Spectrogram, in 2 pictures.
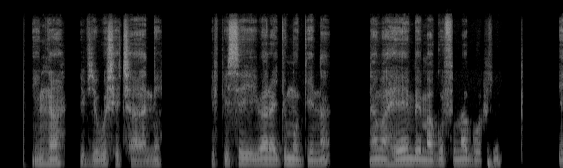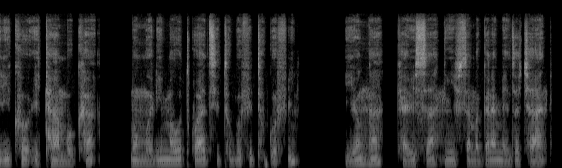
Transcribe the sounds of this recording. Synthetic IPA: ḭŋ̥a | ivjuːβuʃe̞t͡ʃaːne̞ | ifise̞iβaɾaɾɟumuɡina | namaɦe̞ːmbe̞maɡufimaɡufi | ɾikʰo̞ʔitʰaːmbukʰa | mumuɾimawutwaːt͡sitʰuɡufitʰu̥ɡ̥ufiː | jo̞ŋ̥a | kʰaβisaŋ̥iifi̥samaɡaɾame̞ːzat͡ʃaːn̥e̞

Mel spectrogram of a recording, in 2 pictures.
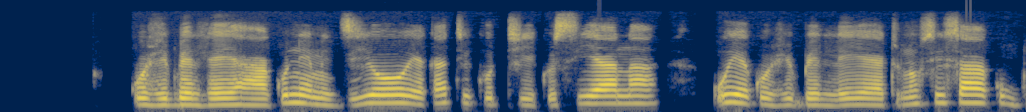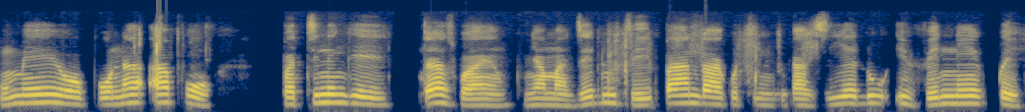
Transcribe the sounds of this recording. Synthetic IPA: kuʐibʱe̞ɮe̞jakune̞mid͡zijo̞jakatikutʰikusijana | uje̞kuʐibʱe̞ɮe̞jatino̞sisakuɡʱume̞jo̞po̞naʔapo̞ | patine̞ŋɡe̞ | ttazwaɲamad͡ze̞ɗud͡zeipandakutiŋɡazije̞ɗuʔivʱe̞ne̞ːkwe̞

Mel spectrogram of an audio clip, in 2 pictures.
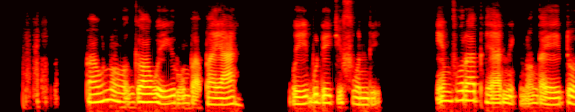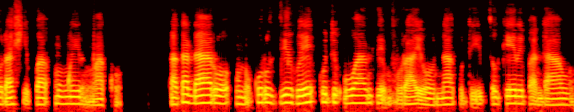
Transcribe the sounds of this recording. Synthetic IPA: pauno̞ŋɡewawe̞iɾumba̰pajani | we̞iɓuɗe̞t͡ʃifuːndi | iɱvuɾapʰaja̰niinʔo̞̰ŋɡa̰jaito̞rʔaʃḭkwamumweirḭmwaːko̞̰ | rakaɗaro̞uno̞̰kuɾud͡zirwe̞kutiʔuwanze̞̰ɱvṵɾajo̞nakutḭːd͡zo̞ke̞ɾe̞pa̰ndaːu

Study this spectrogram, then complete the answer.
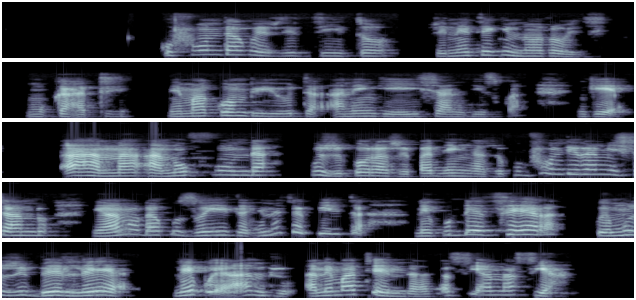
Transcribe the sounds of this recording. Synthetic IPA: kufundakwe̞ʐid͡zid͡zo̞ | ʐ̥ine̞te̞kino̞lo̞d͡ʒi | mukati | ne̞mako̞mbjuta̰ʔa̰ne̞ŋɡe̞iʃandiːswa̰ŋɡe̞ | anaʔano̞funda | kuʐiko̞ɾaʐe̞paɗe̞ŋɡaʐe̞kup͡fundiɾamiʃando̞jaːno̞ɗakuzo̞itaʔine̞t͡ʃe̞kuita̰ne̞kuɗe̞t͡se̞ɾa | kwe̞muʐibʱe̞ɮe̞ja | ne̞kwe̞̰a̰ntʰua̰ne̞matʰe̞ndaːkasijanasijaːna

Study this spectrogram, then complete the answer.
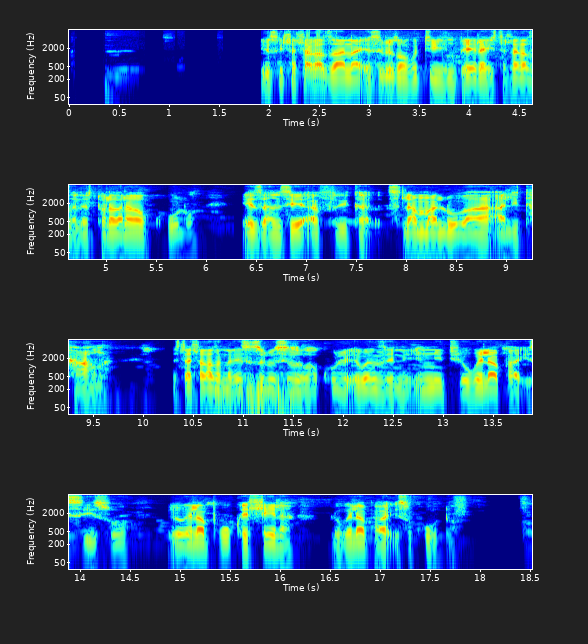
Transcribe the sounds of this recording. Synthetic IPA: isiɬaɬaɣazana̰ʔḛsiβizwauɣutʰijimpʼɛlajisi̥ɬaɬaɣazanaesi̥tʰɔlaɣalaɣakʰulu | ɛ̰zant͡sʼijɛʔa̰frikʰa̰silamaluβaa̰litʰaːŋa | isiɬaɬaɣazanalesisilwusizɔɣakʰulṵʔɛ̰ɣwɛnd͡zʱenḭʔḭmitʰijɔɣwɛlapʰaʔisisɔ | jɔ̰ɣwɛlapʰuɣukʰwɛɬɛla | lɔɣwɛlapʰaʔḭsixuːd̥ʱɔ

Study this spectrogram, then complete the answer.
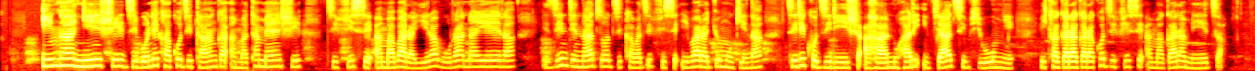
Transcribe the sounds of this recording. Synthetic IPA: iŋ̥aɲiːnʃiziβo̞ne̞kako̞zitʰaːŋɡaʔamatame̞ːnʃi | z̥ifise̞ʔamaβaɾajiɾaβuɾanajeːɾa | iziːndin̥azo̞zikʰaβazifise̞ʔiβaɾaɾɟumuɡinaz̥iɾikʰo̞ziɾiːʃa̰ʔaɦaːn̥huhaɾiʔivjaːt͡sivjuːmɲe̞ | βikʰaɡaɾaɡaɾako̞zifise̞ʔamaɡaɾame̞ːz̥a̰

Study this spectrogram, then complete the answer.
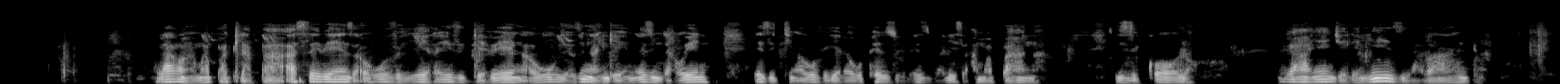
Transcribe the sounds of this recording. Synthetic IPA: lawaŋamab̥ʱaɡ̥ɮlab̥ʱaa̰sɛβɛnd͡zʱa̰ʔuɣuviɣɛlaiziɡ̥ʱɛβɛŋa̰uɣuzɛziŋaŋɛniezindʱaweniezid̥ʱiŋauɣuviɣɛlauɣupʰezulueziβalisa̰ʔːmab̥ʱaŋa | izikʼɔlɔ | ɣaɲɛnd͡ʒʱɛlemizijaβaːntʼu

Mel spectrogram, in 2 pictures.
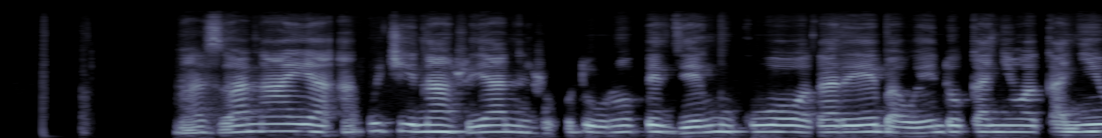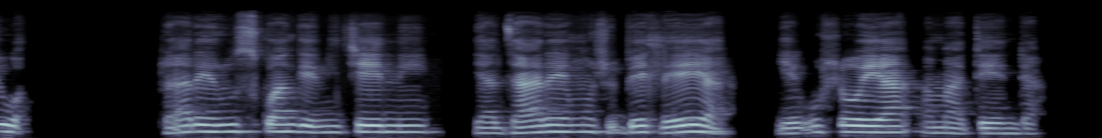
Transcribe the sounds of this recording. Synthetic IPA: ma̰zuanajaʔakut͡ʃinaʐijaniʐo̞kutiɦuno̞pe̞d͡zemukuwowakaɾeɓaɦuendokaɲiwaka̰ɲiwa | ʐ̥aɾe̞ruswaŋɡe̞mit͡ʃe̞ni | jad͡zaɾe̞muʐibʱe̞ɮe̞ja | je̞kuɬo̞jamate̞ːnda

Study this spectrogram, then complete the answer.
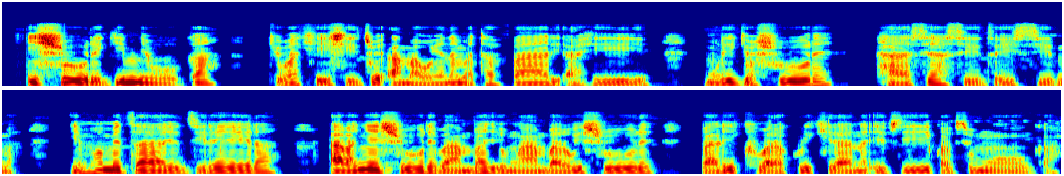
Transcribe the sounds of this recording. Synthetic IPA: iʃuːɾe̞ɡimɲuːɡa | ɡ̥juːβakʰḭʃid͡ʒwe̞ʔamaβojanama̰tʰafaɾiʔahiːje̞muɾiːɾɟo̞ʃuːɾe̞ | haːsihasize̞̰isima | im̥o̞me̞zaːjo̞ziɾe̞ɾaːβaɲe̞ʃuːɾe̞βaːmbajeumŋaːmbaɾowiʃuːɾe̞ | βaɾikʰo̞βa̰ɾa̰kuɾikʰiɾana̰ʔivjiiɡwa̰vjumŋuːɡa̰

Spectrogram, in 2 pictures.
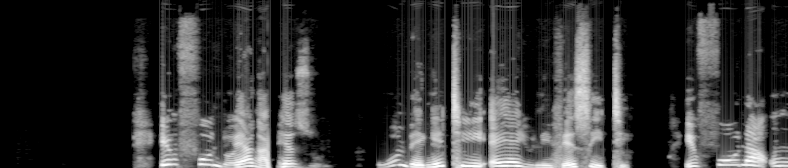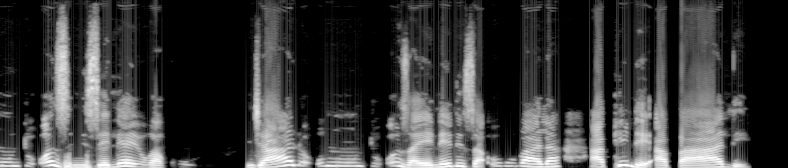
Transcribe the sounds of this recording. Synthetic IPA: iɱfundʱɔjaŋapʰezulu | ɣumbʱɛŋitʰiɛjejunivesitʰḭː | funaʔumuntʼuʔozimisɛlɛjɔɣakʰulu | nd͡ʒʱalɔʔumuntʼuʔɔzajɛnelisa̰ʔuɣuβalaa̰pʰindʱɛʔab̥ʱaːlɛ

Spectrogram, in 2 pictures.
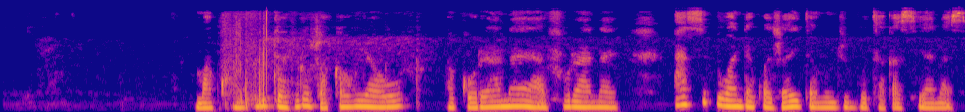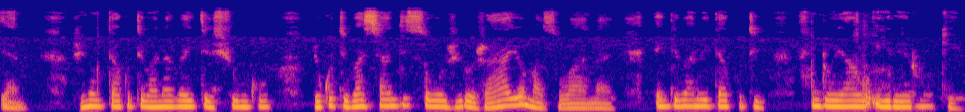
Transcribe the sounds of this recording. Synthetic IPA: makʰombjutaʐiro̞ʐakaujawo̞ | mako̞ɾeanajeafurana | asikuwandakwaʐaitamunʐimbo̞d͡zakasijanasija̰na | ʐ̥ino̞itakutiʋanaʋaite̞ʃuŋɡuʐo̞kutiʋaʃandiseoʐiro̞ʐaːjo̞mazuwaːnaee̞nde̞ʋano̞itakuti | fundo̞jawo̞̰ʔiɾe̞ruːke̞

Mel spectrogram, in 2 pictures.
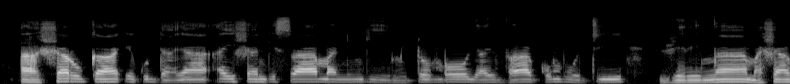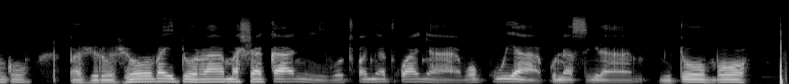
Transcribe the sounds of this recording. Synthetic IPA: aʃarukaʔekudʱajaaiʃandisamaniŋɡimito̞mbo̞jaib͡vakumbuti | ʐiɾimwamaʃaːŋɡo̞paʐiɾo̞ʐoʋaito̞ramaʃakaniʋo̞t͡swaɲat͡swaɲaʋo̞kujakunasiramitoːmbo

